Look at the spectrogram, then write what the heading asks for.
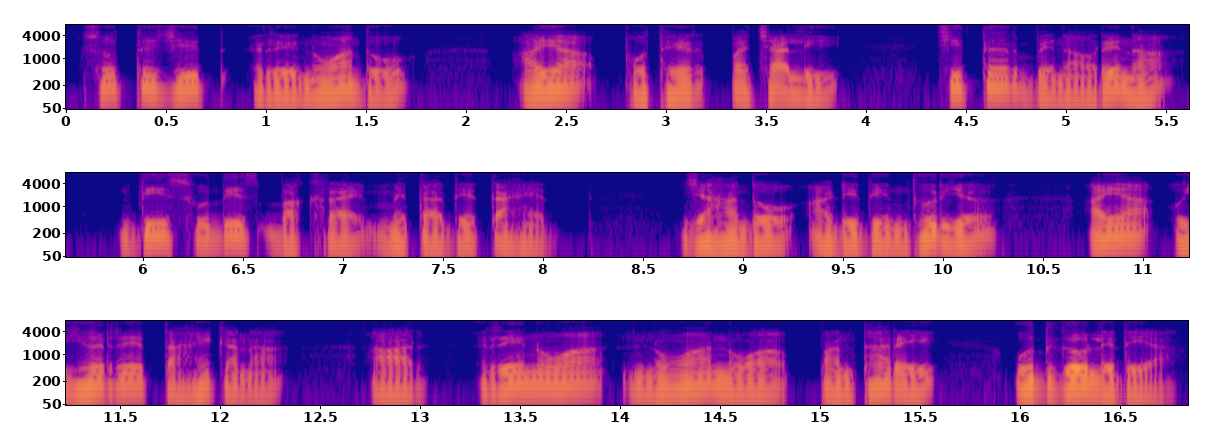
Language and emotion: Santali, neutral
